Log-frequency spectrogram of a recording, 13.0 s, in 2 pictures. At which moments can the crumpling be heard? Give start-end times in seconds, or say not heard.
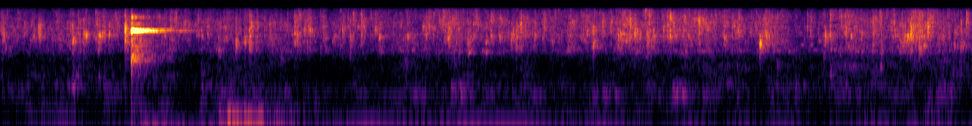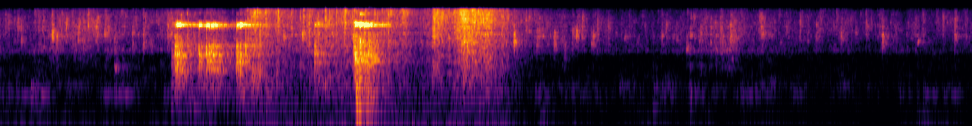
8.1-9.9.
